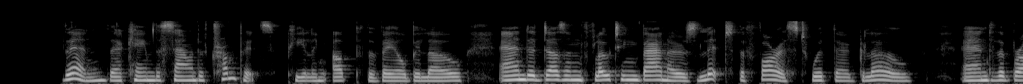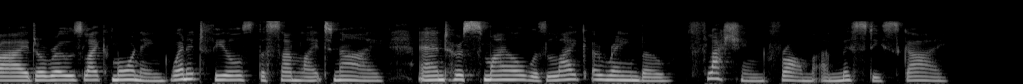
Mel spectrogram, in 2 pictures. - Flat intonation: No, average, 3.2 semitones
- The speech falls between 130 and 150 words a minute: Yes, average, 140 wpm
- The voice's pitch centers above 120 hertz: Yes, high, 190 Hz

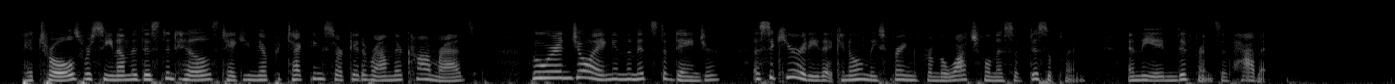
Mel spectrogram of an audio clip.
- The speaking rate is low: No, average, 165 wpm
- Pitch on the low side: No, high, 215 Hz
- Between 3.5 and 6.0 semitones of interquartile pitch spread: Yes, average, 3.8 semitones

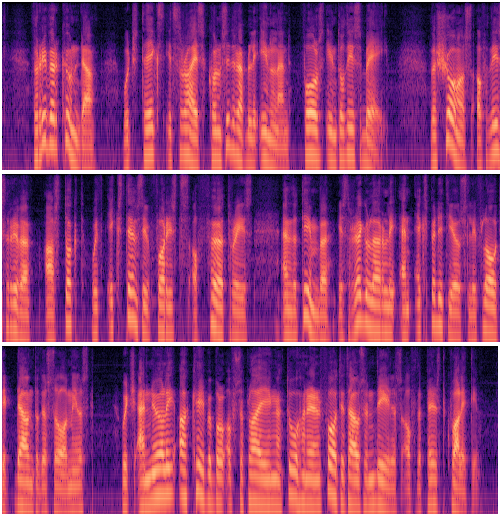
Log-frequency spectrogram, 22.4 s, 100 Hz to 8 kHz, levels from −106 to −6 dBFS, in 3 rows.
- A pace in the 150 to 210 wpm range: No, slow, 135 wpm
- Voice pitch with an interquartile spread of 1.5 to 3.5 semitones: No, average, 4.3 semitones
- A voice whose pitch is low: Yes, low, 130 Hz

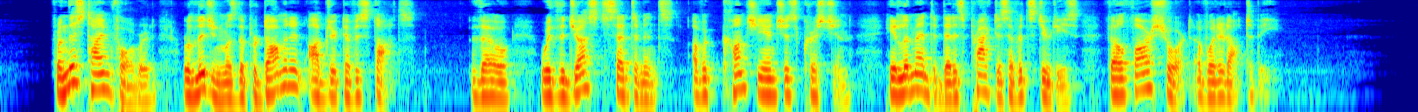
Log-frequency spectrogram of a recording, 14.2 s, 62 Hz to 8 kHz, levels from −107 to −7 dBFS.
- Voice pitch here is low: Yes, low, 130 Hz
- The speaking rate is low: No, average, 160 wpm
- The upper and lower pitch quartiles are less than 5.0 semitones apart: Yes, average, 4.5 semitones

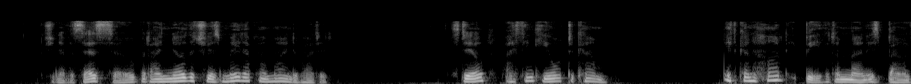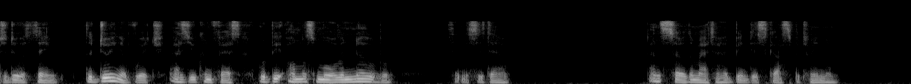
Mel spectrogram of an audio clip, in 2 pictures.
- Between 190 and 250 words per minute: Yes, average, 200 wpm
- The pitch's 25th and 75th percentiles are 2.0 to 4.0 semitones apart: No, wide, 5.5 semitones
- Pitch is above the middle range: No, low, 115 Hz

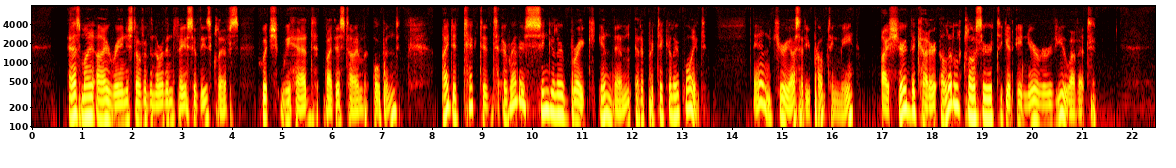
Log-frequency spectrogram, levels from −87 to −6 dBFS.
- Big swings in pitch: Yes, wide, 6.0 semitones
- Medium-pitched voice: No, low, 130 Hz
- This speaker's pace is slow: Yes, slow, 130 wpm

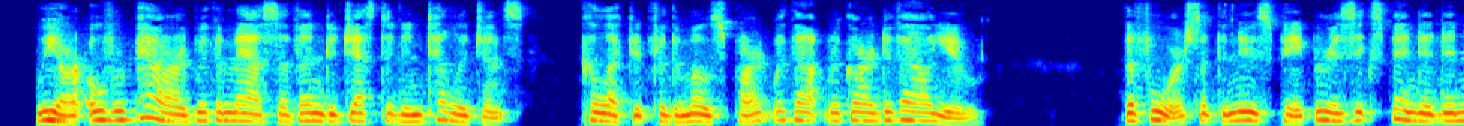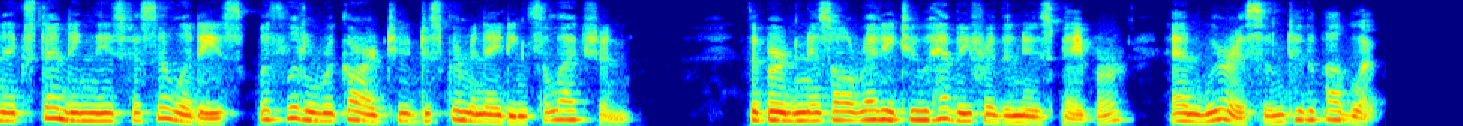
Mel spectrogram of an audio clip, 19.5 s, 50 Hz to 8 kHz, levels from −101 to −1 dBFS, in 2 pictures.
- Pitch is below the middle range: No, medium, 185 Hz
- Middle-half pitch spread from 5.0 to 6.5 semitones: No, average, 3.5 semitones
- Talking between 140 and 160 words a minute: Yes, average, 150 wpm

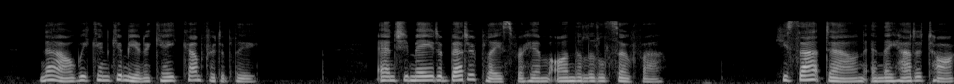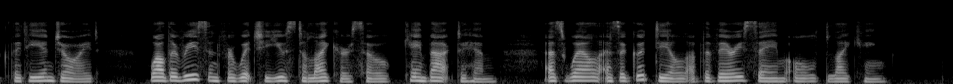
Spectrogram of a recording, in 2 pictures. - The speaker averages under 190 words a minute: Yes, average, 175 wpm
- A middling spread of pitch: Yes, average, 3.6 semitones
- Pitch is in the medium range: Yes, medium, 155 Hz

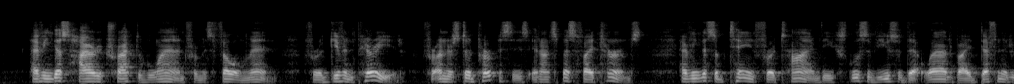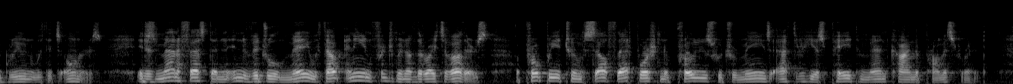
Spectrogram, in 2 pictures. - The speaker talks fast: Yes, fast, 220 wpm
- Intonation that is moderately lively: Yes, average, 4.2 semitones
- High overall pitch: No, low, 130 Hz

